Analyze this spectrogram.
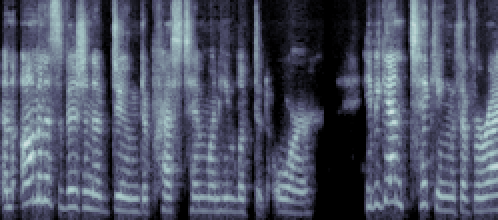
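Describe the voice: Someone reads aloud plainly. Behind the voice, things stay quiet.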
